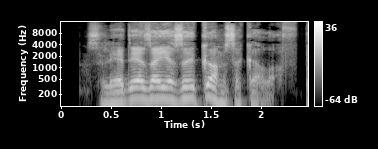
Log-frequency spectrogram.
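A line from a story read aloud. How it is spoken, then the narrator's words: Growl. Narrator (Russian): прорычал Карл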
